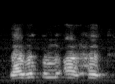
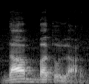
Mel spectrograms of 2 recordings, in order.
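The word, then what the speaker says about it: Dabbat al-Ard: The same brother and sister is asking the meaning of Dabatul Arhad, something like Dabatul Arhad, if I'm pronouncing correctly. Ehdi Alast. Dabatul Arhad. Dabatul Ard. Dabbatul Ard.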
